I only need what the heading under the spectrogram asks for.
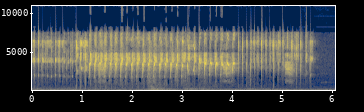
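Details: Lovebird ngekek chatter meant to provoke singing in other lovebirds; a loud, rapid, high trill starts after a second, runs about four seconds, then fades into scattered softer chirps.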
